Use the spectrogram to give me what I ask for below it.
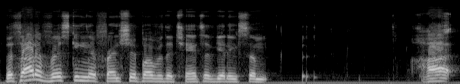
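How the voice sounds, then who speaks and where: This host's fairly high, slightly mellow voice moves at a moderate pace as he narrates a fan fiction. Every so often he stops to react with theatrically exasperated, mocking commentary laced with swearing.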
